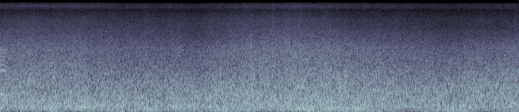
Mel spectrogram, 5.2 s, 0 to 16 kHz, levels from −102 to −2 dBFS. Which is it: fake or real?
real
